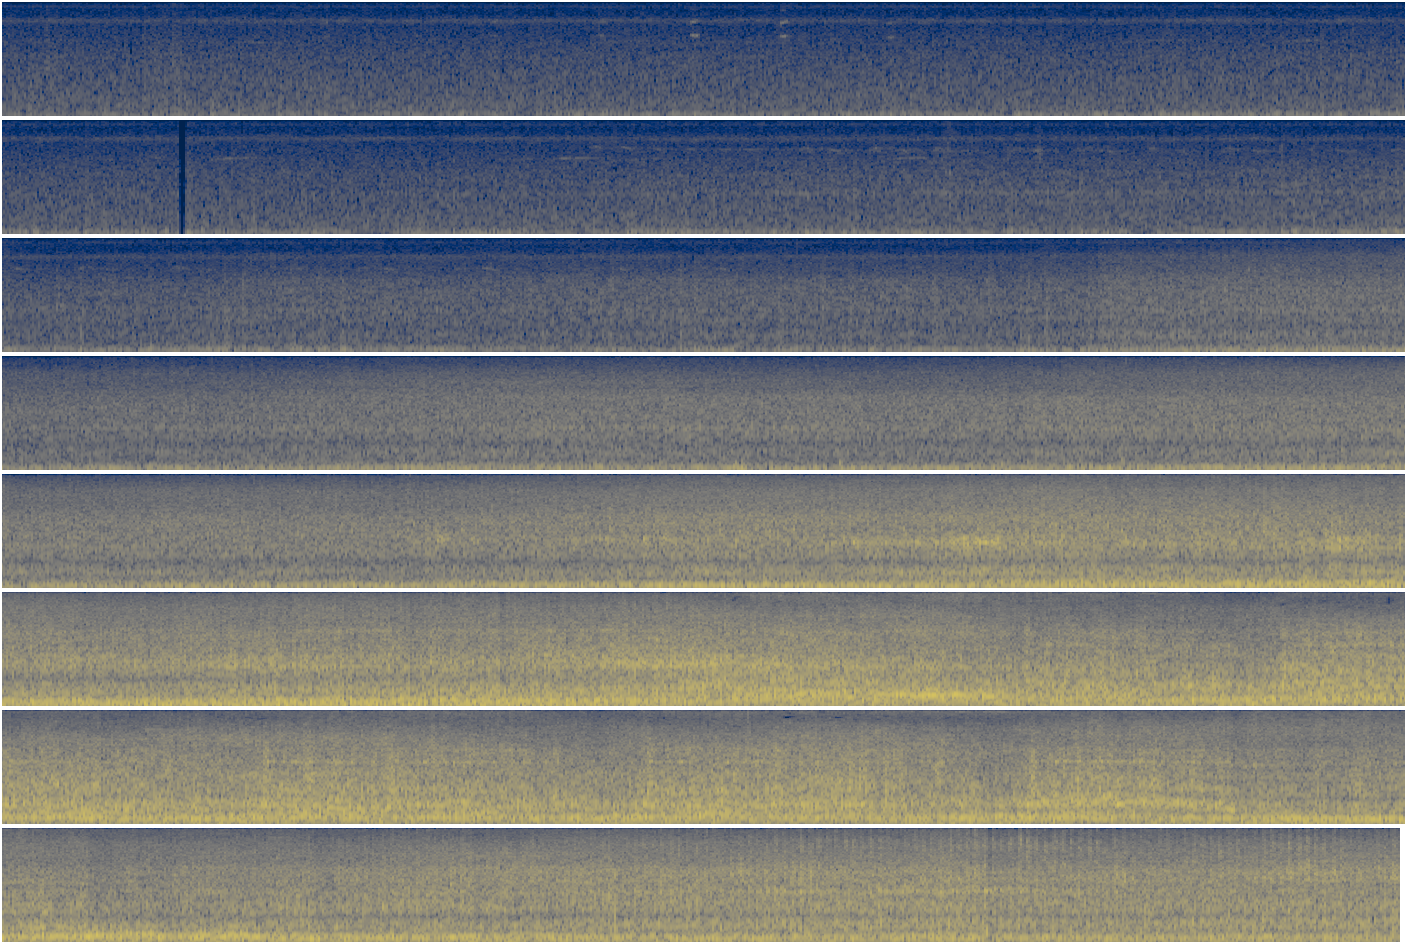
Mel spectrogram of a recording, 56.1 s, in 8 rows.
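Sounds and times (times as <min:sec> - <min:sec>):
diesel train rumbling past: 0:09.8 - 0:56.0
wheels clacking over rail joints: 0:30.0 - 0:56.0.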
